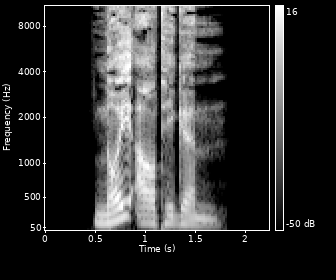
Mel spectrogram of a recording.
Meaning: strong dative masculine/neuter singular of neuartig
- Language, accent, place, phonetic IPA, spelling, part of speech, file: German, Germany, Berlin, [ˈnɔɪ̯ˌʔaːɐ̯tɪɡəm], neuartigem, adjective, De-neuartigem.ogg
